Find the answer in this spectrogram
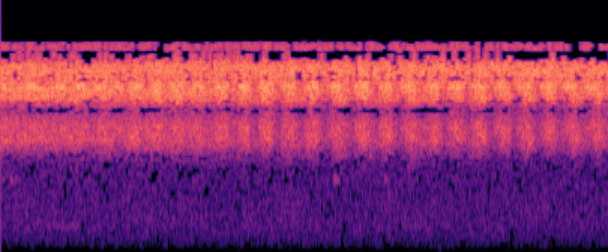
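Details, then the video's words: Cicadas singing in summer in Provence, France: a dense, steady, high-pitched buzzing chorus with a fast throb of about two to three pulses per second, holding an even loudness throughout, with no other sounds. "Cicadas singing in France (Provence)"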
